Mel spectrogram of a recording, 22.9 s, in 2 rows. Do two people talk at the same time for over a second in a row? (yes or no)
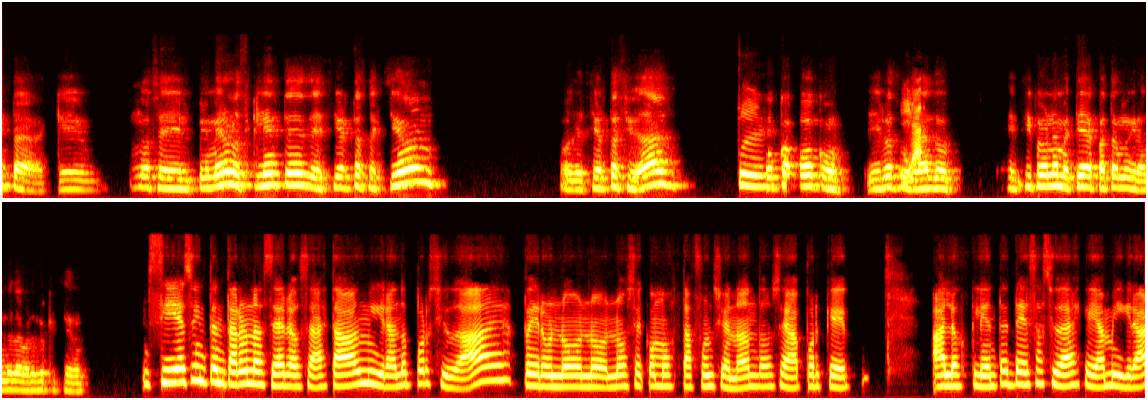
no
